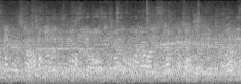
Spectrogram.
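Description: Crowd chatter: many people, mostly women, talking at once around tables, a steady babble of overlapping conversations with no single voice standing out.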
